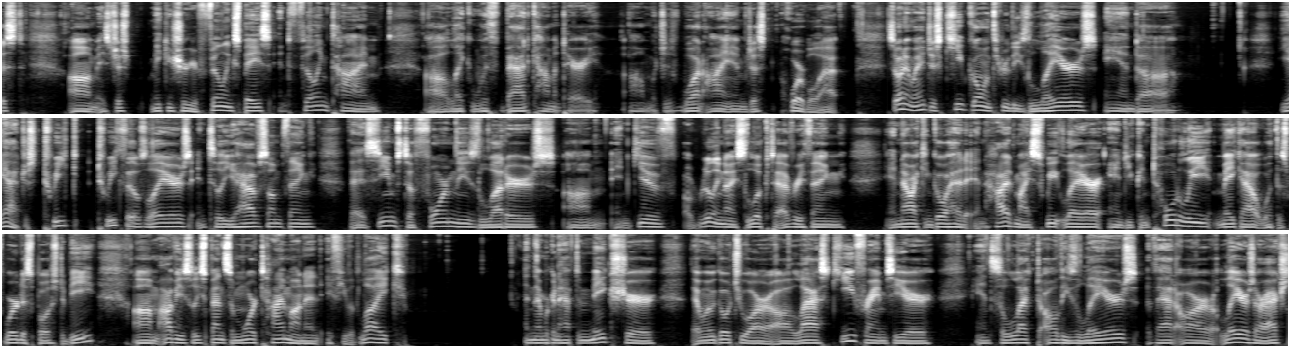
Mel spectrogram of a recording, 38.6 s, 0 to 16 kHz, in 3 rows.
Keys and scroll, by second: 2.3 u, 8.4 u, 15.8 u, 29.2 n, 36.9 shift+u.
